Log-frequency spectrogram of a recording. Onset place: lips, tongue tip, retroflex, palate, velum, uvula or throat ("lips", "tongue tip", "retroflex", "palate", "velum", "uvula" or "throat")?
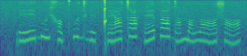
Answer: tongue tip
